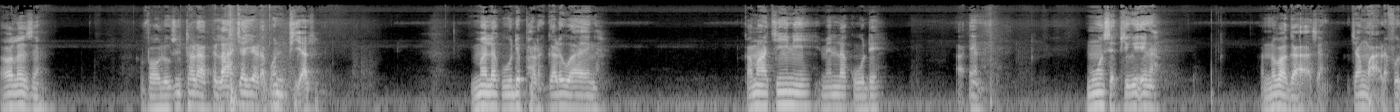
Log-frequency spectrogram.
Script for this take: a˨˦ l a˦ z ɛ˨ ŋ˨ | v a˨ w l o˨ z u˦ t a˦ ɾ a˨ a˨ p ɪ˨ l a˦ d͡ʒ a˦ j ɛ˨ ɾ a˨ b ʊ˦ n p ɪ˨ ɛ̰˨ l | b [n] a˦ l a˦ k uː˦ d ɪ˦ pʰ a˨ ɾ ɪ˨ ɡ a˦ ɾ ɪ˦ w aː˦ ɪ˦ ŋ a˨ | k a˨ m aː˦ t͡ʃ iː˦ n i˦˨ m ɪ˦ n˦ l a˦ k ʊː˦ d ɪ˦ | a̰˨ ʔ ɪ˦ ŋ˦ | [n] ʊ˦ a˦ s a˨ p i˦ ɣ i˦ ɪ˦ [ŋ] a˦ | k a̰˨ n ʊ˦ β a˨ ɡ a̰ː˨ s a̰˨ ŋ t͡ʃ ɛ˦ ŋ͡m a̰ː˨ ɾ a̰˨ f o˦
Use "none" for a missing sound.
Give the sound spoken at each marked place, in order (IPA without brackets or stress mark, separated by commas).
m, m, ŋ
